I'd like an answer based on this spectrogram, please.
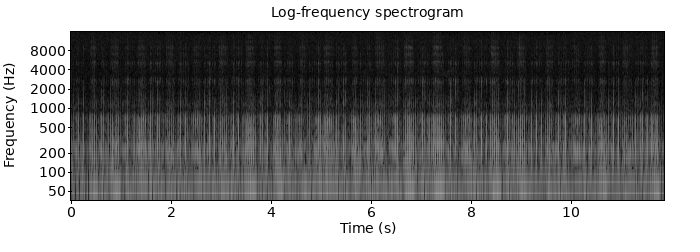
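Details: Pet cat rumbling in a long purring snore, a deep, rapidly pulsing hum that stays constant and uninterrupted across the whole recording.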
